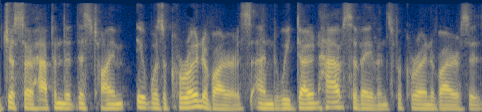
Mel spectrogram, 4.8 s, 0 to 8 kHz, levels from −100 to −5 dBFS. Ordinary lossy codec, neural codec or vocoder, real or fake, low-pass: MP3, 48 kbps; codec, 16 kHz, 8 kbps, FunCodec, trained on Chinese and English, 25 frames a second; fake; 7.2 kHz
